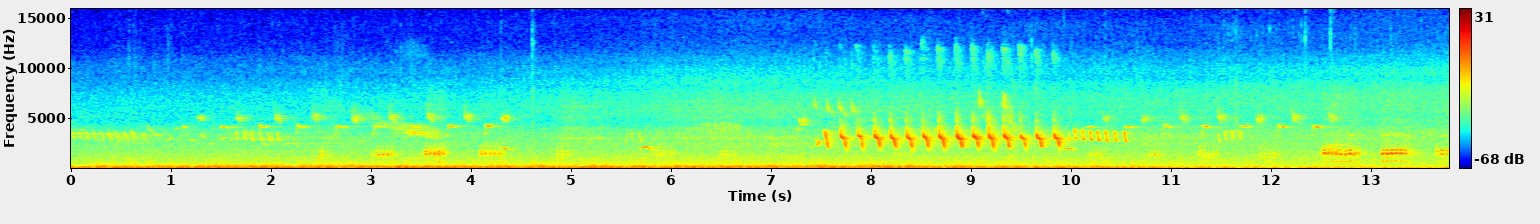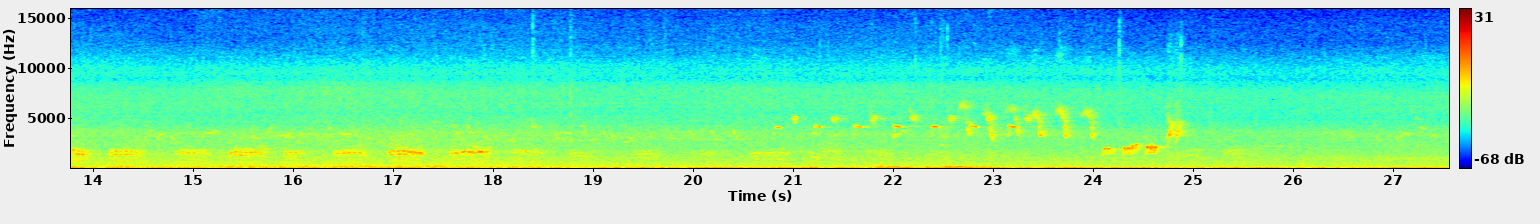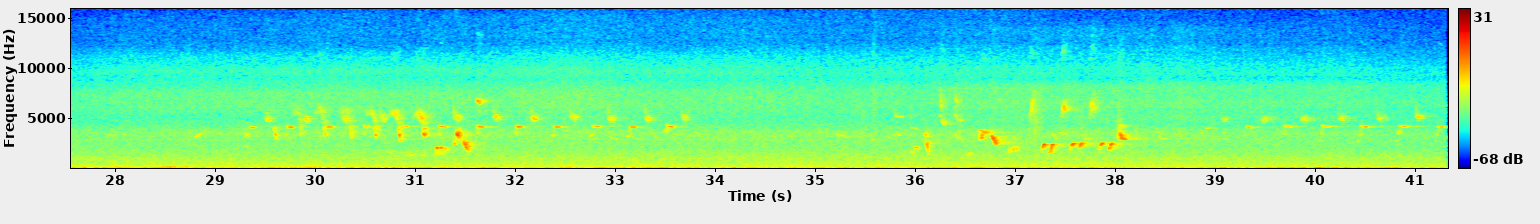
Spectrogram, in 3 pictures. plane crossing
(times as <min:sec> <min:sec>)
0:00.0 0:24.9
